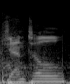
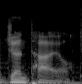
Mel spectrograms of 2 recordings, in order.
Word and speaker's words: Gentile: I say Gentile. Gentile. Yes. Not genteel or gentle. Gentile's acceptable. That is acceptable.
